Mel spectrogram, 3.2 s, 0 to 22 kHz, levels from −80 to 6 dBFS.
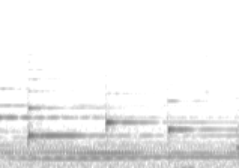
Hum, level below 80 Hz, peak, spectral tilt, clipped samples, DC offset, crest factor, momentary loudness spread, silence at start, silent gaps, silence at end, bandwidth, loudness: none; -66 dBFS; -28 dBFS; -6 dB/octave; under 0.1%; under 0.1%; 16 dB; 9 LU; 0 s; none; 0 s; 19.5 kHz; -45 LUFS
